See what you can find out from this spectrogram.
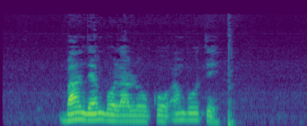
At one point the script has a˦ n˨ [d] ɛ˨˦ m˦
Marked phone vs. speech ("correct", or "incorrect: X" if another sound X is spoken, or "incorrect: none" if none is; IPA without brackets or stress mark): correct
